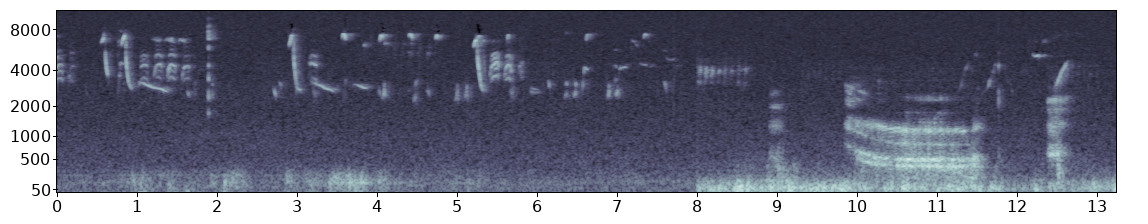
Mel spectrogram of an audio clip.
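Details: Red deer stag in the early autumn rut in the Pyrenees, stags calling back and forth: after many rapid high bird chirps and low rumbling, a single deep, harmonic, drawn-out bellow of over a second rises near the end.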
